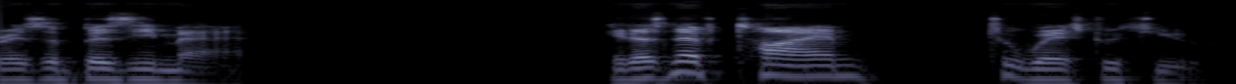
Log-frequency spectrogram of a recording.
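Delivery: a hint of a blunt, pushy townsman; lightly voiced tough brother warning them off; gruff brother. GM as the mayor's brother warning the party away, lightly gruff.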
